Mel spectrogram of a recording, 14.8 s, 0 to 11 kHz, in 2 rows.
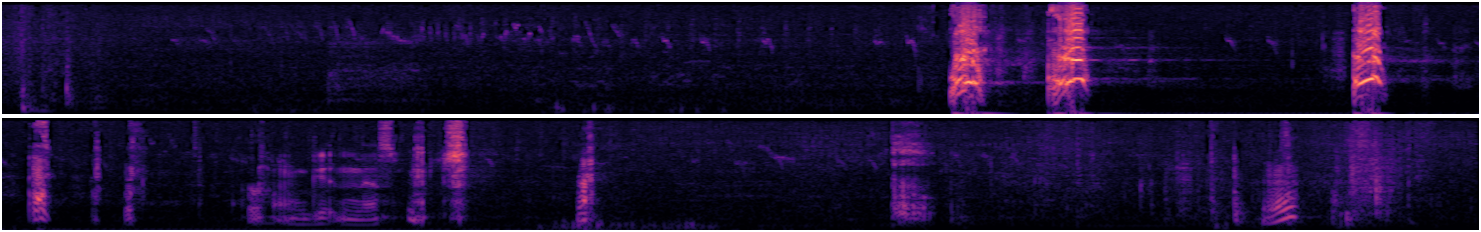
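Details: Dax, an 8-week-old Corgi puppy a few days into his new home, gets frisky on a porch and barks at the camera. A few sharp, high yaps come singly or in quick pairs. Soft human voices and rustling are heard between them.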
